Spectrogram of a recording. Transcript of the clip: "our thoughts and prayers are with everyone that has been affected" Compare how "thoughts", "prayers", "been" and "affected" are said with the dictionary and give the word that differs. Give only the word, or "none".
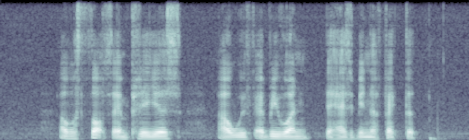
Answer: prayers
